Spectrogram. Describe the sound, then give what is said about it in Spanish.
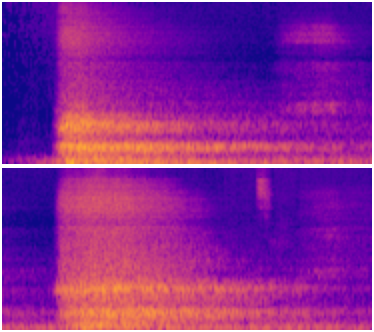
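Deep breathing: two long, airy breaths, each rising with a soft whoosh and slowly tapering away, with no talking. “Cuando respiro profundo, recuerdo que hay un equilibrio entre lo que doy y lo que recibo. Inhalo oxígeno.”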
